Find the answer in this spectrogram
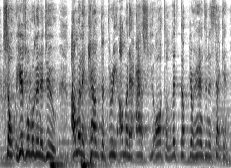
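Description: A man preaching a Pentecost sermon as pastor, moving from quiet, conversational storytelling to loud, shouted exhortation. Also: very high voice, quick pace. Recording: music playing behind the preaching.

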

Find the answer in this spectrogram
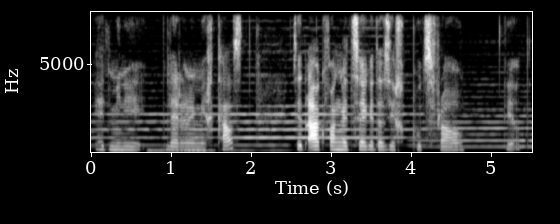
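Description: A woman's voice: medium pitch, level tone, moderate pace. A woman from Portugal giving a personal account of her own experience. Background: instrumental music.

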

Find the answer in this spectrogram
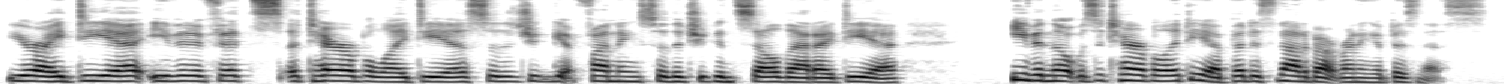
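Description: A woman interviewing a guest in a casual, curious way, chatty and quick to laugh. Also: medium pitch, fairly even intonation, darkish tone. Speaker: interviewer, host.

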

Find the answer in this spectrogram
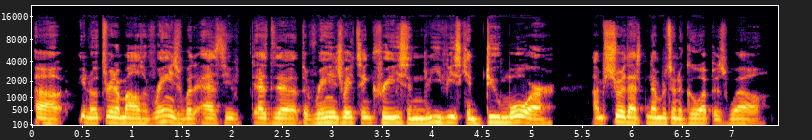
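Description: A man's voice: medium pitch, steady tone, a little fast, dark tone, dry recording, clean studio sound. A man hosting a trade radio show, conversational as he leads the guest with questions. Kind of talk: radio interview.

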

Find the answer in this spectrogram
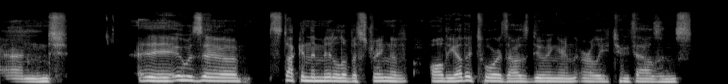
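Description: A man in his forties, a touring musician, telling candid road stories in a relaxed, rambling way, swearing freely. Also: a little high, normal speed, no echo. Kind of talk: casual interview, candid storytelling.

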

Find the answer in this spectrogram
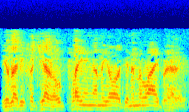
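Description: An actor playing a sinister, insinuating narrator who taunts a would-be killer in dramatic 1940s radio mystery style. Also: male voice, mid-range voice, fairly even intonation, lightly acted. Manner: dramatic, taunting, deliberate second-person storytelling. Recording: dull, noisy 1940s radio recording.

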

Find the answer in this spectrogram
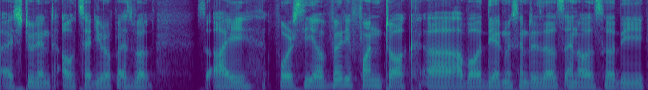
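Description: A man's voice: mid-range voice, smooth, no echo, clean studio sound. A man hosting a casual podcast chat, talking in a friendly way with plenty of "uh"s and "like"s. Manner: friendly, hesitant with many fillers. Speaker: podcast host.

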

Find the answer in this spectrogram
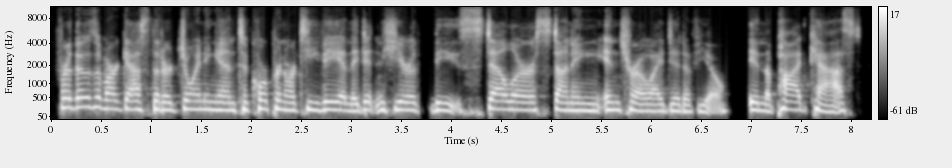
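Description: A woman's voice: fairly low pitch, normal speed, few pauses, dry recording. A woman hosting a podcast interview in an upbeat, effusive, chatty way. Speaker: podcast host. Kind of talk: casual interview chat.

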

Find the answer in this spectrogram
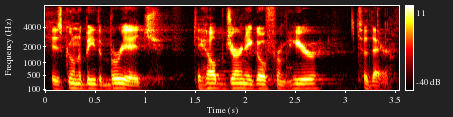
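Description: A man speaks as lead pastor to his congregation, heartfelt and a little halting with frequent fillers. His voice sits at a middle pitch, and long reverb from the church hall trails after his words. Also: steady tone. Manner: warm, emotional, hesitant with fillers. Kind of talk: sermon announcement. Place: church sanctuary.

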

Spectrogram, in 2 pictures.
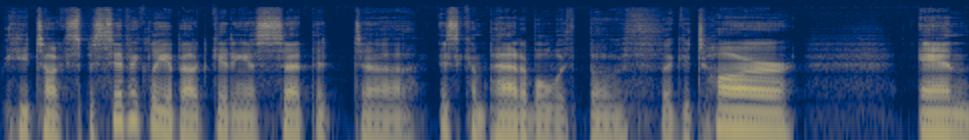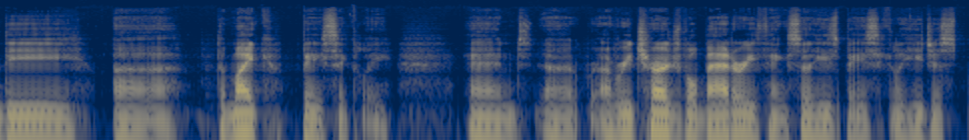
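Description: Male interviewer with a lower voice and a rambling manner, recorded dry and a bit off the mic. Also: steady tone, a little fast, creaky, fairly bright tone, no room sound, distant mic. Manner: rambling questions with many restarts. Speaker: podcast host interviewer. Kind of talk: casual interview questions.

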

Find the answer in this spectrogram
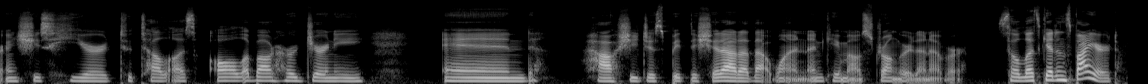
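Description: A woman with a slightly low voice hosts a casual podcast interview. She talks in a chatty, enthusiastic way and laughs easily. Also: clear, resonant tone. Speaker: podcast host.

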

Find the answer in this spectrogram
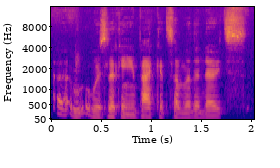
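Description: A man's voice: on the low side, very animated, brisk. A man from London with a London accent, chatting casually and self-deprecatingly as an interview guest. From London, England. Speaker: guest, comedy writer.

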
